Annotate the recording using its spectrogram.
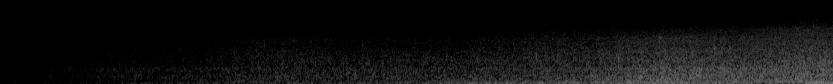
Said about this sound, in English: Imagine yourself at a beach. The waves rolling in, the smell of salt in the air, ships rocking up and down in the harbor, friendly fishermen talking to each other as they do their daily business, and a large icy mountain rising to the back of you.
